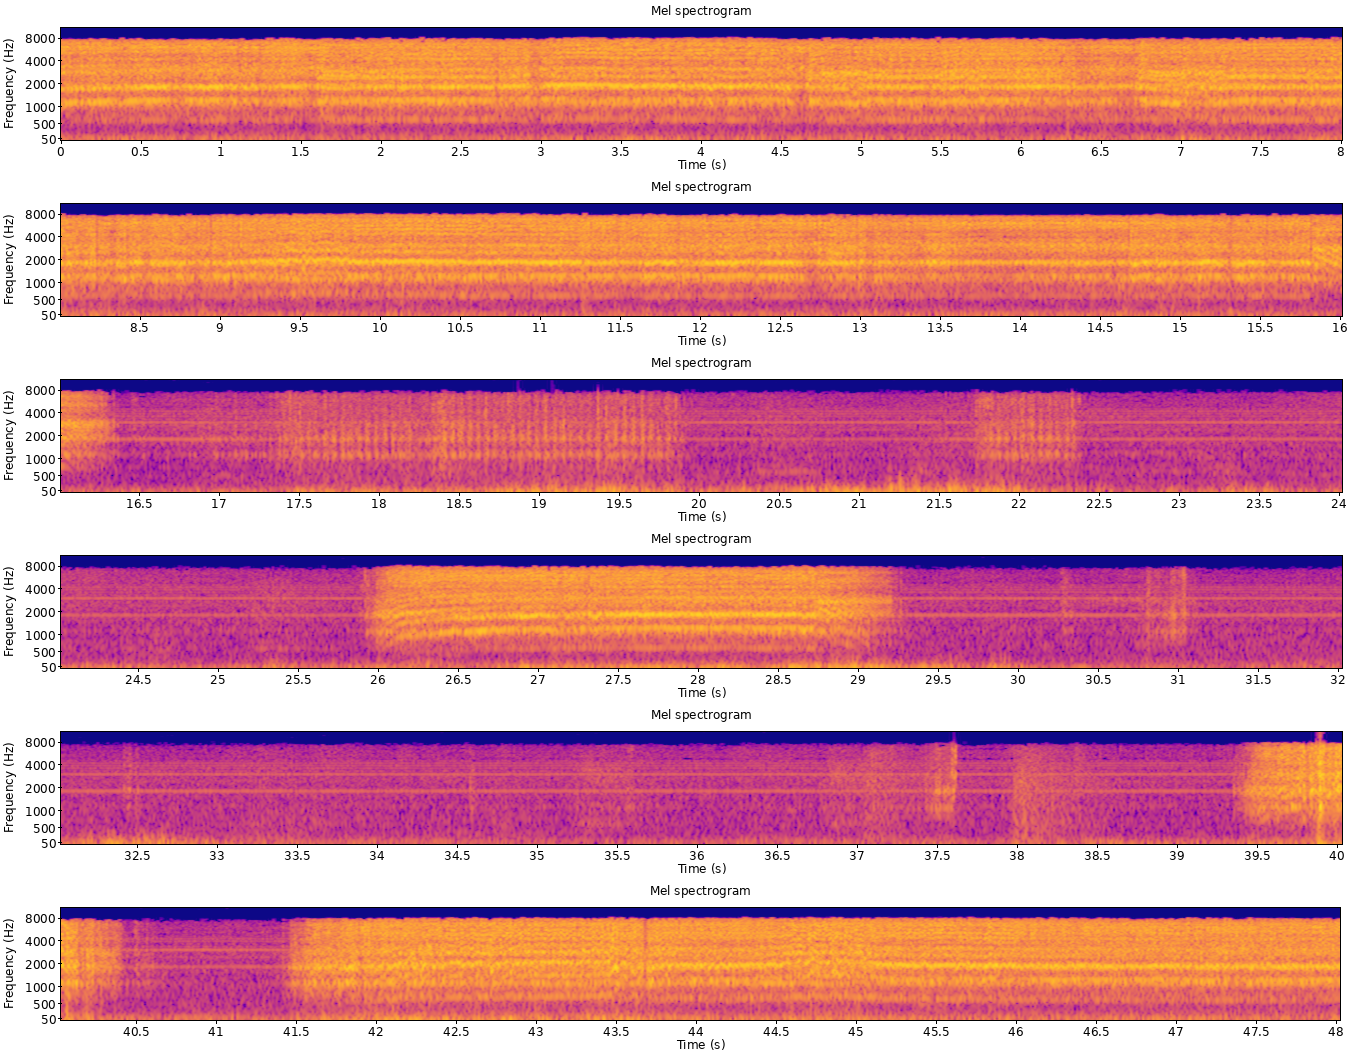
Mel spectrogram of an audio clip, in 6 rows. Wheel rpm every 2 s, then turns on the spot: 150, 160, 160, 160, 160, 160, 160, 150, 20, 20, 0, 10, 0, 130, 70, 0, 0, 0, 0, 20, 30, 160, 160, 160.
16-20 22-24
